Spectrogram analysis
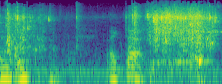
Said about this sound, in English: Elizabeth Panashaway's drinking water sloshing around in a beef bucket.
